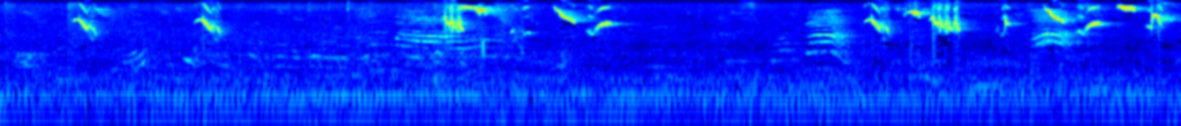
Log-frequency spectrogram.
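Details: Black-throat singing in scattered bursts of high, sharp rising and falling whistles, with a quick rattling trill near the middle and a busier run of notes toward the end. A low steady hum sits underneath.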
